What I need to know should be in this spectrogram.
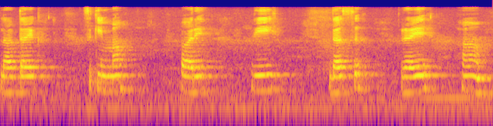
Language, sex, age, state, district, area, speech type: Punjabi, female, 60+, Punjab, Fazilka, rural, read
